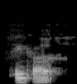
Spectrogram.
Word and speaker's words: Pinchot: I don't know how to pronounce his last name. Yeah, Pinchot.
